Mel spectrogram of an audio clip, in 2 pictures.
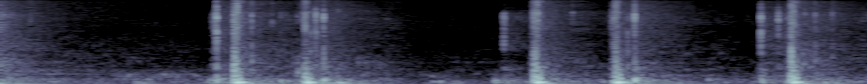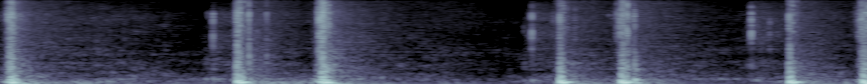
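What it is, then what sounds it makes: Plastic computer keyboard. Long blue nails press and tap individual keys on a slim black plastic computer keyboard held upright near the mic. The result is a loose, irregular run of short, dry thunks and clicks, each a deep low thud with a brief bright edge that dies away almost at once, separated by quiet gaps.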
